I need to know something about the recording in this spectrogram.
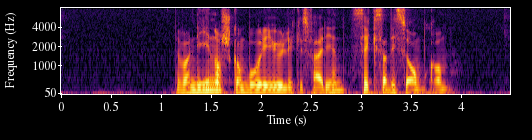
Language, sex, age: Norwegian, male, 24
